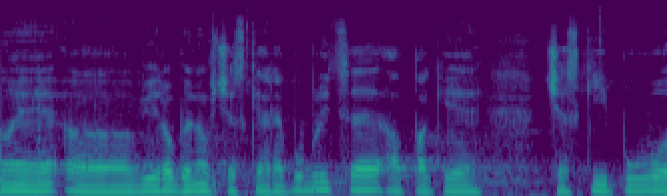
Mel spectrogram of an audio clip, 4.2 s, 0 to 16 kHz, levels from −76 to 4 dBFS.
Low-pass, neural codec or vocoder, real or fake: 14.4 kHz; vocoder, 48 kHz, 128 mel bands, Vocos; fake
